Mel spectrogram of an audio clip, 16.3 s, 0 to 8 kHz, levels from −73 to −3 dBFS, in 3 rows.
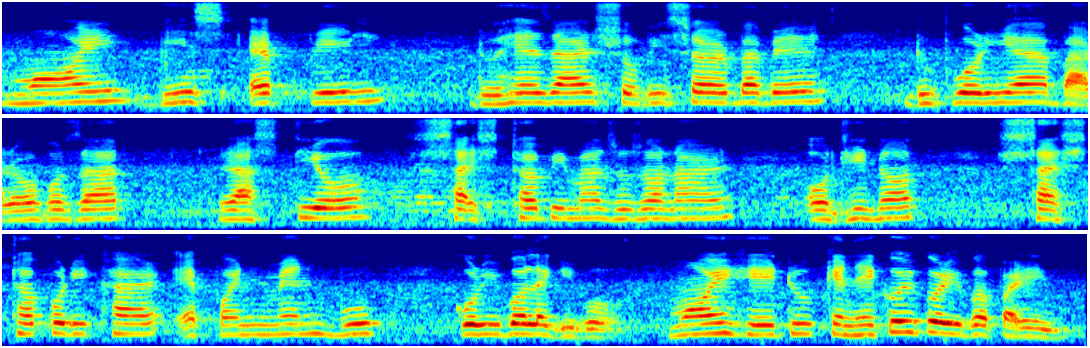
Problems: constant background noise, background conversations at intervals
